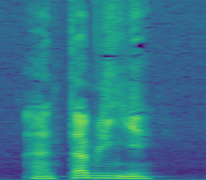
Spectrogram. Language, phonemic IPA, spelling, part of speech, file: French, /ta.bli.je/, tablier, noun, Fr-tablier.ogg
- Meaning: 1. apron 2. pinafore 3. a gameboard 4. a rigid panel or board 5. the deck of a bridge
